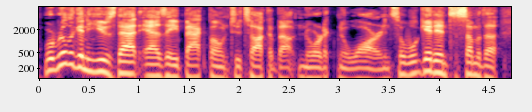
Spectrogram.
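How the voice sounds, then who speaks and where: A man's voice: medium pitch, expressive, fast talker, a little mellow, no echo, clean studio sound. A man hosting a podcast in a casual, conversational style, addressing the listeners. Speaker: podcast host.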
